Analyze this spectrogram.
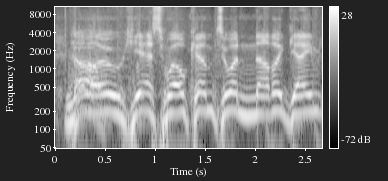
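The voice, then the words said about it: Exaggerated game show host voice. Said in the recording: “What do you think about my game show voice? ... Kind of annoying.”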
